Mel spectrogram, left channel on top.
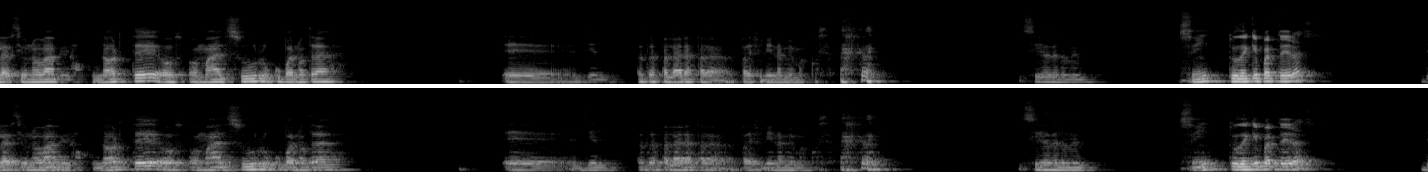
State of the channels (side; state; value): both; normal; correlation 0.60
